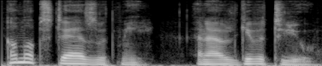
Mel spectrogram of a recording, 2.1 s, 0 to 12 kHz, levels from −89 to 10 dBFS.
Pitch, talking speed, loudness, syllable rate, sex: 110 Hz, 335 wpm, -16 LUFS, 6.5 syllables/s, male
